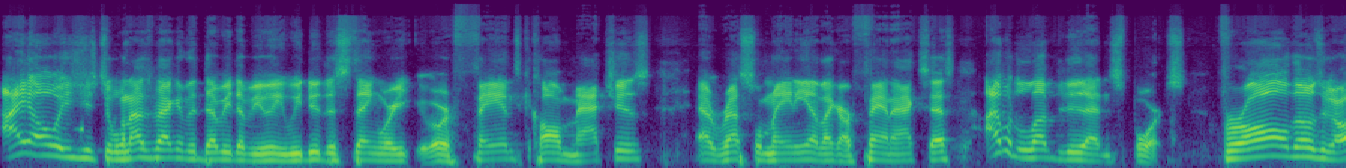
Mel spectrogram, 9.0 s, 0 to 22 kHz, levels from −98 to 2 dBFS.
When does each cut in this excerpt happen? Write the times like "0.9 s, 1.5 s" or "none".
3.5 s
